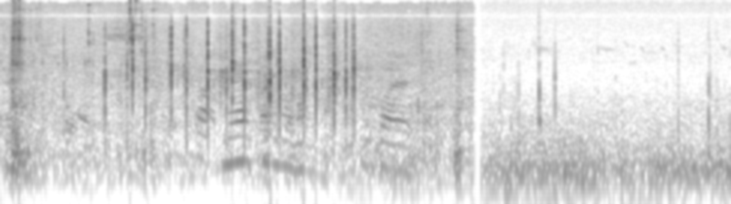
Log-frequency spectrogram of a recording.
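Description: Scattered hand-clapping from a small golf gallery mixed with a few voices, cut off abruptly about four seconds in, followed by quiet outdoor background.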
